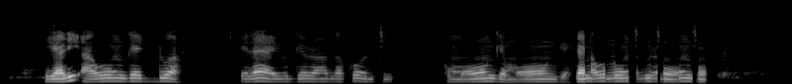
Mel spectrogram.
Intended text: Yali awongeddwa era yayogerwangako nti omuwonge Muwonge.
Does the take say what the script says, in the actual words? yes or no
no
